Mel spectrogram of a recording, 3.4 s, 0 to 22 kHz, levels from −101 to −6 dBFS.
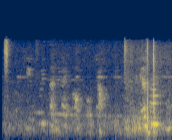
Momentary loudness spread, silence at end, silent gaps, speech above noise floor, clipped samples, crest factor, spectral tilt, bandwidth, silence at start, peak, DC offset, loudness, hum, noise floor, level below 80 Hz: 22 LU; 0 s; none; 19 dB; under 0.1%; 26 dB; -3 dB/octave; 8.2 kHz; 0.05 s; -2 dBFS; under 0.1%; -27 LUFS; none; -48 dBFS; -66 dBFS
